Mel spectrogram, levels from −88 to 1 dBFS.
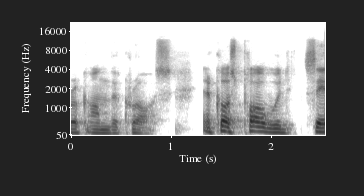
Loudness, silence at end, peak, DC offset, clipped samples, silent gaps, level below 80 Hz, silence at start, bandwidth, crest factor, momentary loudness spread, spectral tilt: -25 LUFS; 0 s; -4 dBFS; under 0.1%; under 0.1%; none; -60 dBFS; 0 s; 12.5 kHz; 20 dB; 14 LU; -5.5 dB/octave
